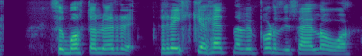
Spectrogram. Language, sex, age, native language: Icelandic, male, 13, Icelandic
